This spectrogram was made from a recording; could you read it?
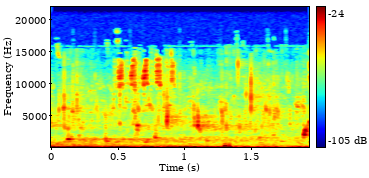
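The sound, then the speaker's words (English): Water drips inside a well, about 40 feet under the ground, with scattered small drops echoing over a low, steady hum and a quiet, hollow ambience. No one speaks. “You hear nothing but the sound of water and the echo of your own breathing, the creaking of the rope.”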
